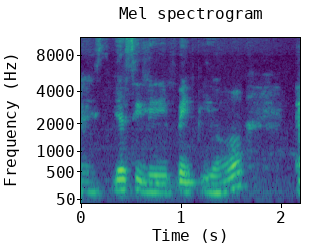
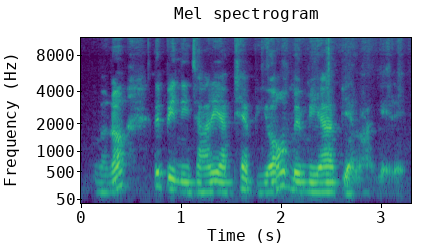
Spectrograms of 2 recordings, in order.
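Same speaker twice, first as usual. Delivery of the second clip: ordinary delivery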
